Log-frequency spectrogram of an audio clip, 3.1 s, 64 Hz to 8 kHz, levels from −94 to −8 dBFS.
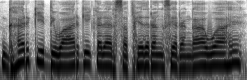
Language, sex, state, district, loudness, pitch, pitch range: Hindi, male, Jharkhand, Ranchi, -12 LUFS, 155 Hz, 150-165 Hz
